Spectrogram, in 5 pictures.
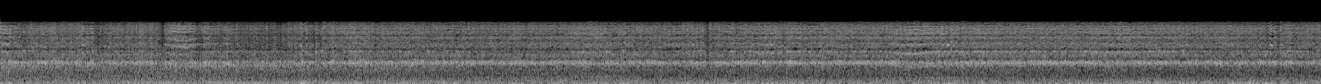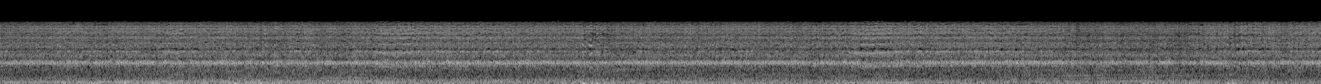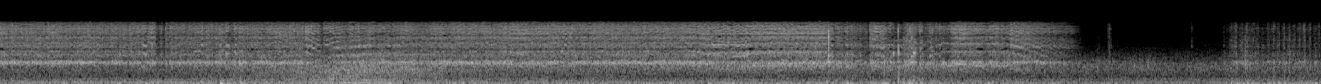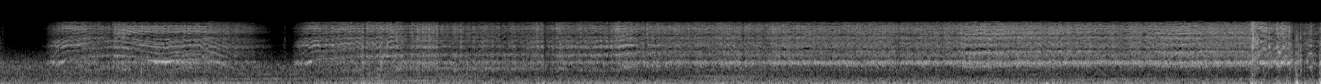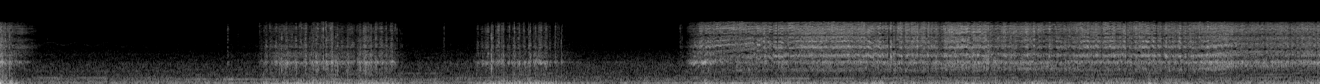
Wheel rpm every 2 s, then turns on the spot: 230, 230, 230, 230, 230, 230, 230, 230, 230, 230, 230, 230, 230, 230, 220, 230, 220, 220, 40, 50, 90, 170, 200, 230, 230, 220, 30, 20, 20, 60, 190, 200, 220.
36-38 54-58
